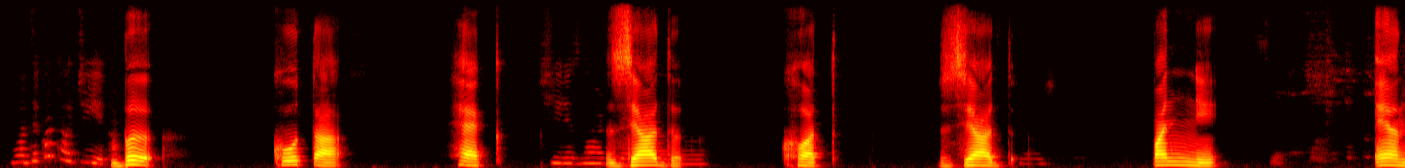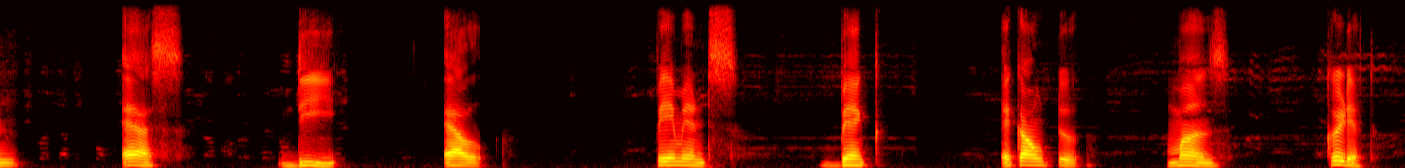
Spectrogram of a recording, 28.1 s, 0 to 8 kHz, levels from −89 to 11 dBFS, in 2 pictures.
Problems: constant background noise, continuous background conversations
